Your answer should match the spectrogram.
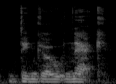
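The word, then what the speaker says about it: Dingo Nek: That's it's spelled N-E-C. I take it, not like dingo neck. No, N-E-K.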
